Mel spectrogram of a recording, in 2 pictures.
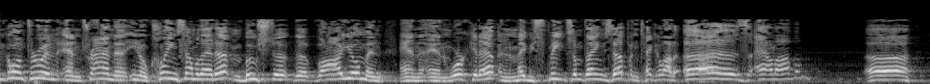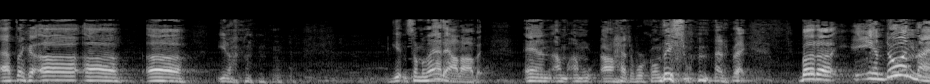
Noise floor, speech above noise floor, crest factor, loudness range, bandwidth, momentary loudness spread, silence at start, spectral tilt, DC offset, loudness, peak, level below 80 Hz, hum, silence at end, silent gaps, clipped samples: -44 dBFS; 28 dB; 16 dB; 7 LU; 8.8 kHz; 12 LU; 0 s; -4 dB/octave; under 0.1%; -17 LUFS; -2 dBFS; -50 dBFS; none; 0 s; none; under 0.1%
